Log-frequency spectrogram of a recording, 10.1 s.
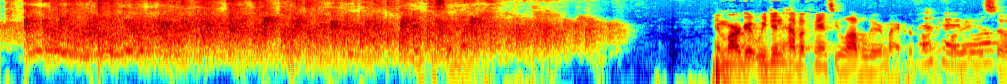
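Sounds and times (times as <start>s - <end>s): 
audience applause welcoming a new chief executive onto a stage: 0.0s - 6.3s
speech: 4.3s - 5.0s, 7.2s - 10.0s.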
